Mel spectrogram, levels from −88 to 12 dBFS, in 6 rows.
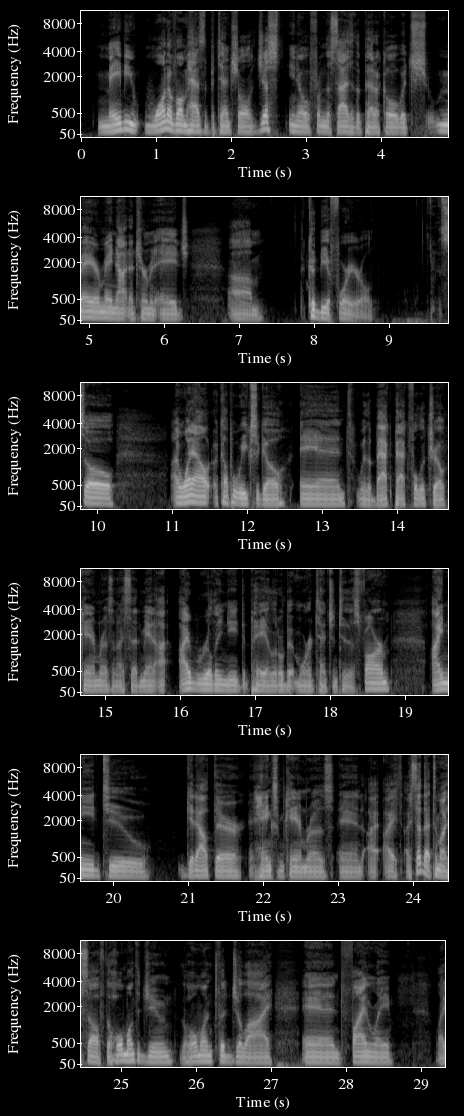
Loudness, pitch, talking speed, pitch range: -28 LUFS, 90 Hz, 190 wpm, 85-100 Hz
